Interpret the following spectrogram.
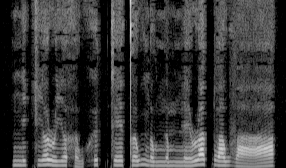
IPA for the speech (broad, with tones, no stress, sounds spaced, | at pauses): n i˧˥ k i˧˥ ə̯ ɹ i˧ ə̯ h ə˨˩˨ w h ɨ˦˥ t̚ k e˧ t̪ ə˧˥ w ŋ ə˧ w n ə˧ m n e˧ ɹ a˦˥ t̚ v a˧ w v aː˨˩˦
